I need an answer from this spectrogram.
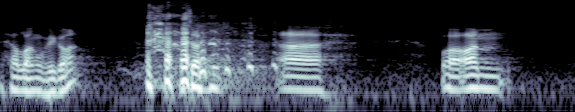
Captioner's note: laughter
